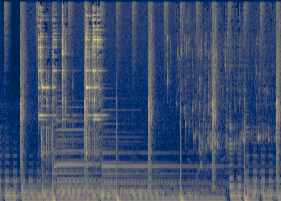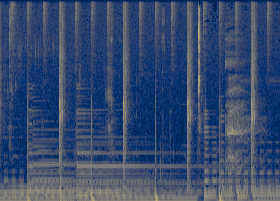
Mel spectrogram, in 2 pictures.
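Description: Glasses clink together in a toast: a quick cluster of bright, ringing chinks near the start, then a few more scattered taps, all over a steady low musical hum with no talking.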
